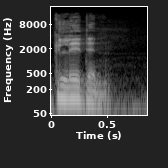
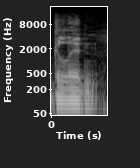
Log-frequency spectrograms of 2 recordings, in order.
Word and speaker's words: Gildan: i've bought so far like the hanes um gildan um cotton ones where it's like your generic t-shirt like 90s it's pronounced glidden is it glidden yeah are you sure yes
